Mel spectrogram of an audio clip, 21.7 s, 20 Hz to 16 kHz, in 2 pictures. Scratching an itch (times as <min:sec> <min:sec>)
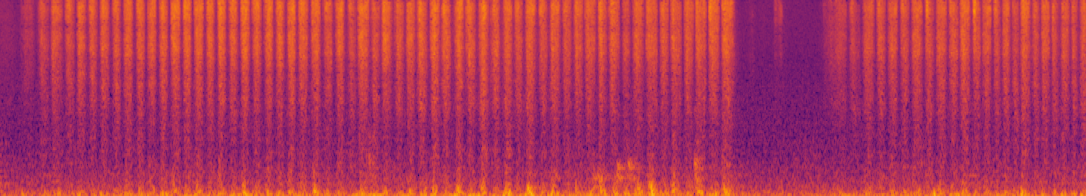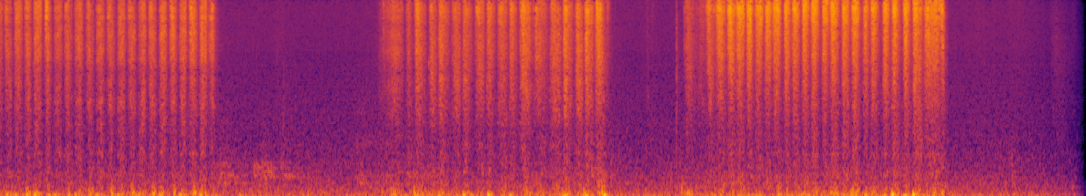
0:00.3 0:07.4, 0:08.3 0:13.1, 0:14.7 0:17.0, 0:17.7 0:20.4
